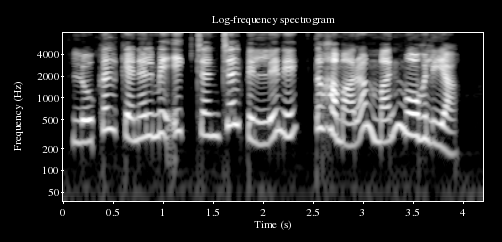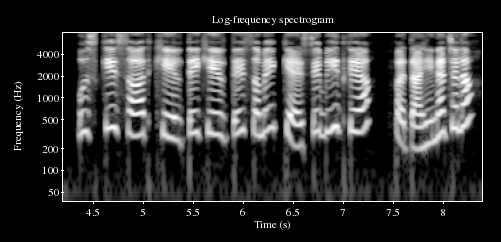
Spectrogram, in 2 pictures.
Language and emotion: Hindi, happy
